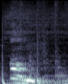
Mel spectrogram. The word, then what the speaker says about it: homme: Cuando la H está al principio de la palabra es muda, entonces podemos decir homme o Henri.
